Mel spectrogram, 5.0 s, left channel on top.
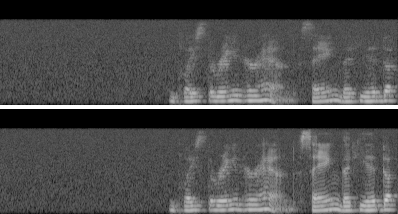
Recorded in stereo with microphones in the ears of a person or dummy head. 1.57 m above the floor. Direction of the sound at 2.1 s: Centre (ahead or behind).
